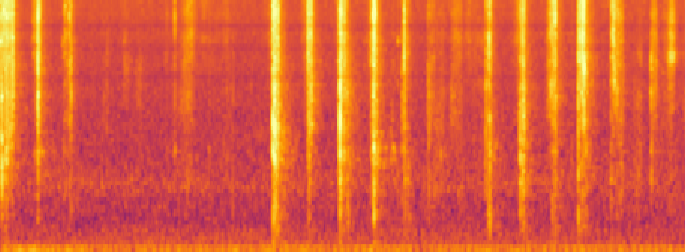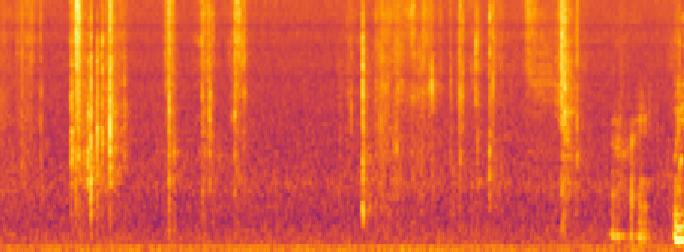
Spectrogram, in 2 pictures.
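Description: Tarot cards shuffled and drawn by hand give a run of close, crisp riffling flicks and slaps in uneven bursts, with soft handling rustle between them and a faint hiss under a quiet room.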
